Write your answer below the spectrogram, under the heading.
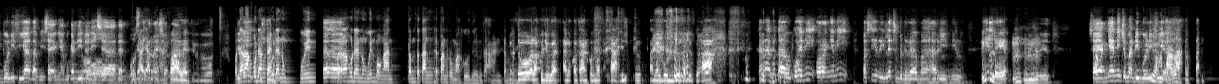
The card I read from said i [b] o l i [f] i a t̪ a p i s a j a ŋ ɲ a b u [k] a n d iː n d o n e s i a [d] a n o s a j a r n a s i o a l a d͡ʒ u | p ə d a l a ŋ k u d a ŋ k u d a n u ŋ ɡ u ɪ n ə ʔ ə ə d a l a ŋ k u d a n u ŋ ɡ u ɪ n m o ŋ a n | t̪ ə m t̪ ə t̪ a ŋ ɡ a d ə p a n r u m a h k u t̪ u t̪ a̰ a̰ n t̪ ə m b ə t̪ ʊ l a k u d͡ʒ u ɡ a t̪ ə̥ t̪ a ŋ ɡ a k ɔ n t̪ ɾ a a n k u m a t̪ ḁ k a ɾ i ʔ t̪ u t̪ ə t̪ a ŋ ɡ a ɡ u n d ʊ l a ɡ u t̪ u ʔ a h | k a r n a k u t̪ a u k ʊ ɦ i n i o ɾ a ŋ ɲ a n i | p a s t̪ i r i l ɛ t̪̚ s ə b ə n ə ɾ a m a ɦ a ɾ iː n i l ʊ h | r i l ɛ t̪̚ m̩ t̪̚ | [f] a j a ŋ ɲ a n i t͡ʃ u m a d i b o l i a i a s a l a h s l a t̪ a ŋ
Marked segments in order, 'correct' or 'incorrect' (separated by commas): correct, correct, correct, correct, incorrect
